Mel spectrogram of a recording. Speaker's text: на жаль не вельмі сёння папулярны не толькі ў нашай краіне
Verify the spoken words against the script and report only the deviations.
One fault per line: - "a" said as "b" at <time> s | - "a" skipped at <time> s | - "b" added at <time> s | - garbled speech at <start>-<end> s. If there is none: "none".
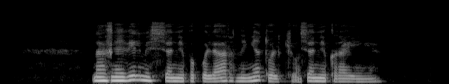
- "жаль" skipped at 1.0 s
- "нашай" said as "сёння" at 3.0 s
